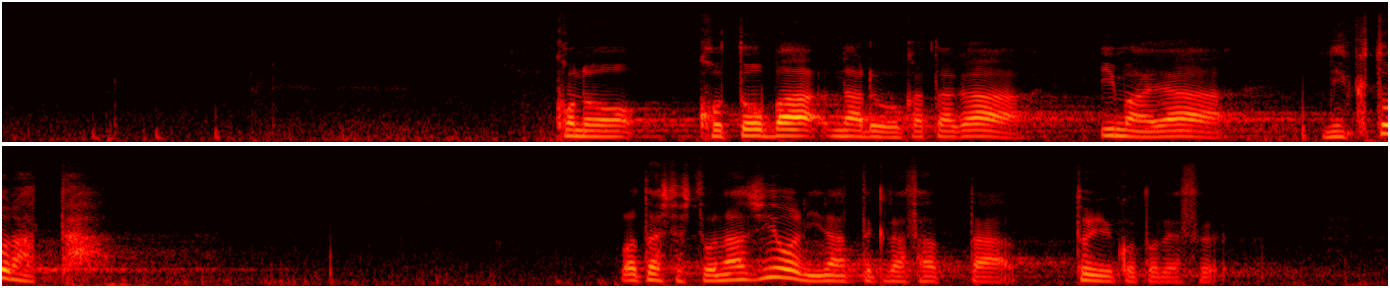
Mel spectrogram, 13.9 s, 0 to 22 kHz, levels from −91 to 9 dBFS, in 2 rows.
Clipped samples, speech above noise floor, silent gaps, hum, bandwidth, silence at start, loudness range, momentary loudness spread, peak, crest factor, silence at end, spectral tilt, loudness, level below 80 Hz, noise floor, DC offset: under 0.1%; 37 dB; none; none; 15 kHz; 2.75 s; 9 LU; 15 LU; -20 dBFS; 20 dB; 0.85 s; -6.5 dB/octave; -38 LUFS; -74 dBFS; -74 dBFS; under 0.1%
